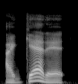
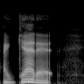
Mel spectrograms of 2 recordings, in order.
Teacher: If you say, I get it, with a happy, rising tone, it means you understand and you're happy.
